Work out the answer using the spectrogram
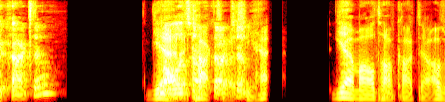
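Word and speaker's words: Molotov: She had the mazotov uh not the maztov not maz. What's it called? Um the cocktail. Yeah. She had Yeah, moltov cocktail.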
